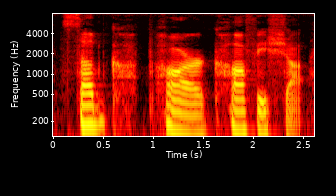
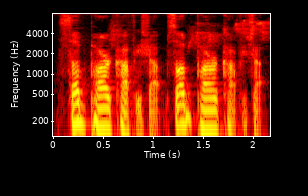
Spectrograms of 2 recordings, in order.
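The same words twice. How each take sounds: First: Slow, halting attempt at SUBCAR; careful, drawn-out tongue-twister try. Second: Quick tongue-twister repeat of SUBPAR COFFEE SHOP; brisk, run-together repeats; fast. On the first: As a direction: pick through SUBCAR COFFEE SHOP syllable by syllable. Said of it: "I can say it fast, just not slow". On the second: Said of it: "I guess I can say it fast". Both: Shown as a demonstration.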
